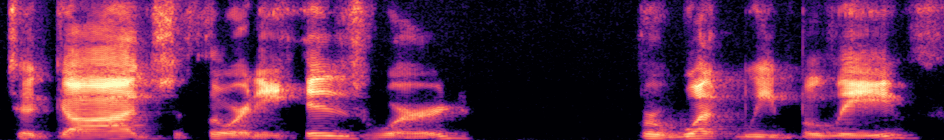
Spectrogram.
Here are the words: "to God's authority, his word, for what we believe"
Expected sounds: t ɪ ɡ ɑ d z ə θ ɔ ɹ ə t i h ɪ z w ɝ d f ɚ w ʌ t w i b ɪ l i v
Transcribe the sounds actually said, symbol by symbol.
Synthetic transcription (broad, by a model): t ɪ ɡ ɑ d z ə θ ɔ ɹ ə t i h ɪ z w ɝ d f ɚ w ʌ t w i b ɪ l i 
